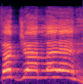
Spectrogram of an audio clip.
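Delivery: loud, high, slow mock holler; retold yelling. Walking backwards away from his rival on the boardwalk, imitated drawn-out yell. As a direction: imitate bellowing it across a widening gap. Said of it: "we're still yelling at each other".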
